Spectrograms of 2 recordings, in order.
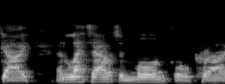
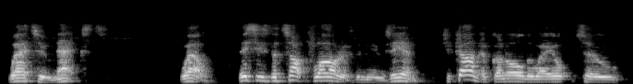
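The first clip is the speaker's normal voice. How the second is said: character voices; 4 semitones higher, 5 dB louder than usual. A narrator's reading.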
